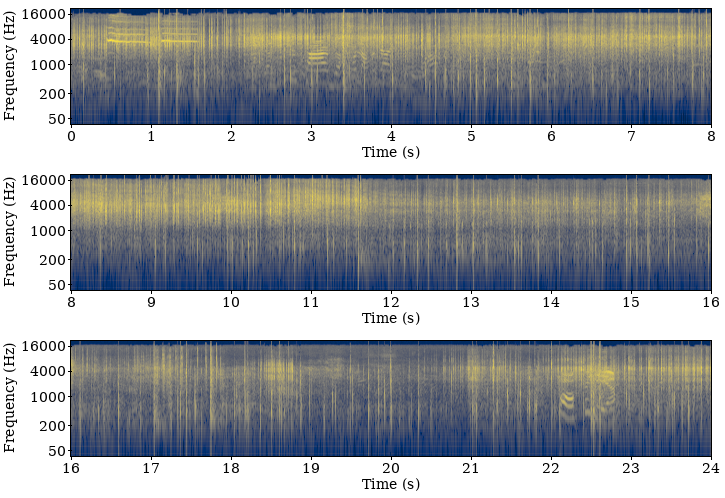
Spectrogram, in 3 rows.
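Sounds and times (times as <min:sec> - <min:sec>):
fireworks crackling: 0:00.0 - 0:24.0.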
